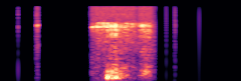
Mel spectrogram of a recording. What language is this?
Chinese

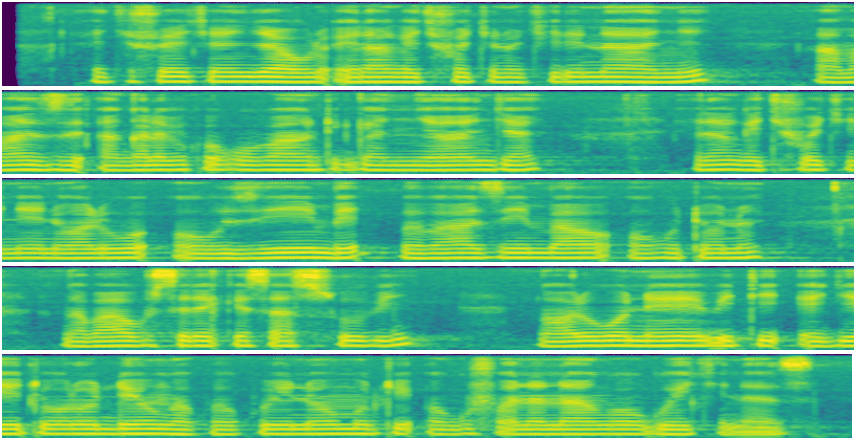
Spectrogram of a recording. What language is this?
Ganda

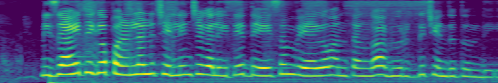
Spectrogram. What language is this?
Telugu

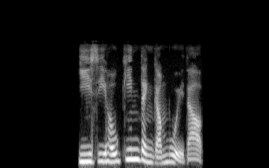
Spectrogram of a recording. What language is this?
Cantonese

